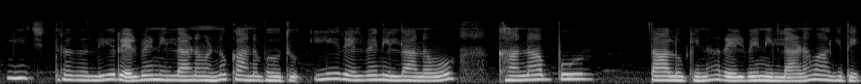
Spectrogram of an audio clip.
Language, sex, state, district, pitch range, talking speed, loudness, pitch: Kannada, female, Karnataka, Belgaum, 185-225 Hz, 90 wpm, -19 LUFS, 195 Hz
